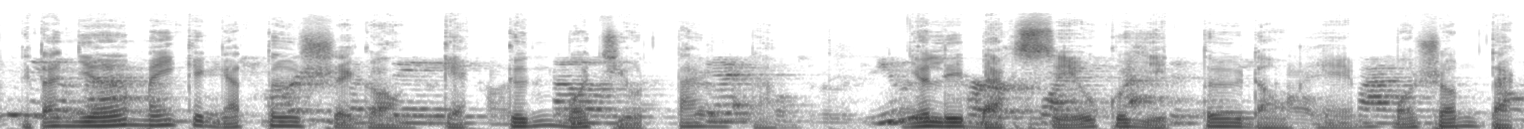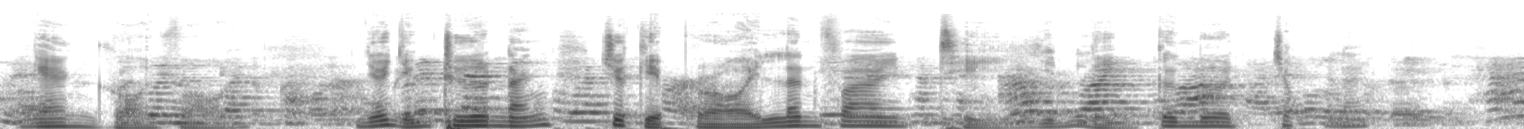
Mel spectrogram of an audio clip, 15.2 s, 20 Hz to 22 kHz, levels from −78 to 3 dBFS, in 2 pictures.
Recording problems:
background chatter; loud; throughout; 2 voices, 7 dB below the speech

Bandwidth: 14.5 kHz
